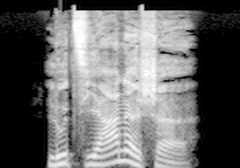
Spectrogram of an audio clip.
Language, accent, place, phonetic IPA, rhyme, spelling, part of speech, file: German, Germany, Berlin, [luˈt͡si̯aːnɪʃə], -aːnɪʃə, lucianische, adjective, De-lucianische.ogg
- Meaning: inflection of lucianisch: 1. strong/mixed nominative/accusative feminine singular 2. strong nominative/accusative plural 3. weak nominative all-gender singular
